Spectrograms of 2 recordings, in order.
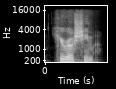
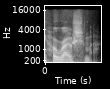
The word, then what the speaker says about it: Hiroshima: order to get to Hiroshima okay we say hoshima yes it's not the proper it's Hiroshima okay because I learn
